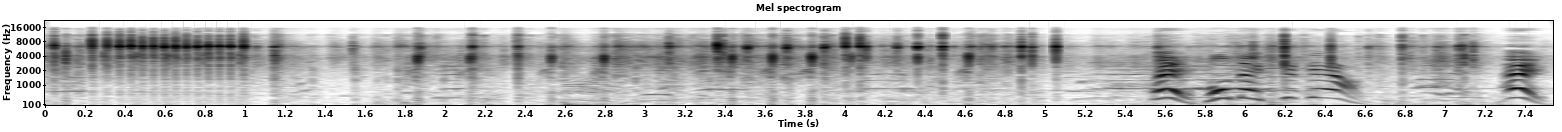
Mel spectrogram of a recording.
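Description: An airsoft gun fires rapid bursts of sharp clicks close by.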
